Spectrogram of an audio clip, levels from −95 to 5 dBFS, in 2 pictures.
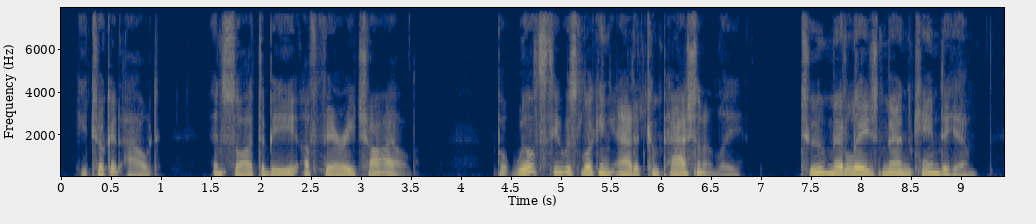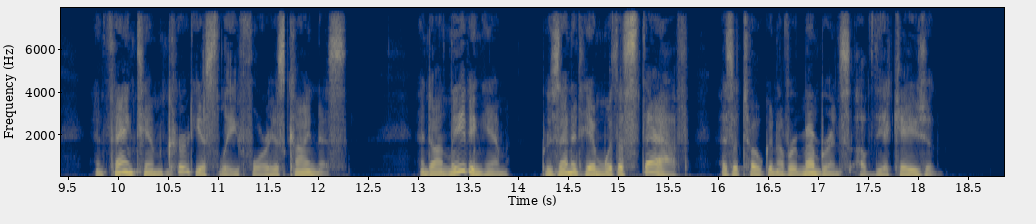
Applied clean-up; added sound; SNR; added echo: none; none; none; none.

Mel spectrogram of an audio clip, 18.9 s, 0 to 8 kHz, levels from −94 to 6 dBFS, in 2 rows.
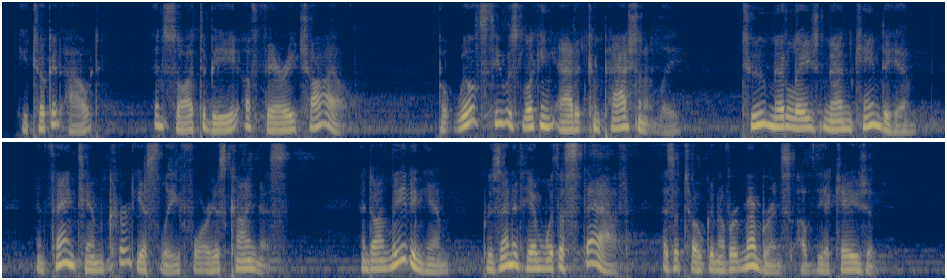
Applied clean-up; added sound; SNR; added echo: none; none; none; reverberation time 2.0 s.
